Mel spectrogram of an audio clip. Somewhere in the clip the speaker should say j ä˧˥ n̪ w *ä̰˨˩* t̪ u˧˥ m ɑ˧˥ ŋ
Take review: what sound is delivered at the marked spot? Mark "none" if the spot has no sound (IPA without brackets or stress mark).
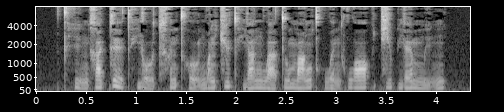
ä̰˨˩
